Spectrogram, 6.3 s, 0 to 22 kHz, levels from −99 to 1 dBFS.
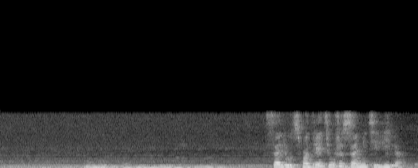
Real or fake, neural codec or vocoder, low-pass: real; none; 7.2 kHz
